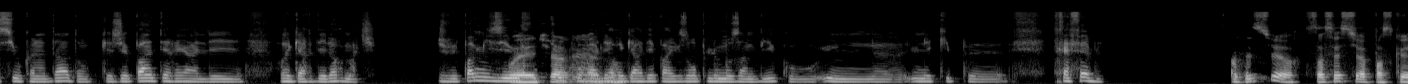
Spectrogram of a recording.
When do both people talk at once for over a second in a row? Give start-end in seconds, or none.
5.1-6.3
